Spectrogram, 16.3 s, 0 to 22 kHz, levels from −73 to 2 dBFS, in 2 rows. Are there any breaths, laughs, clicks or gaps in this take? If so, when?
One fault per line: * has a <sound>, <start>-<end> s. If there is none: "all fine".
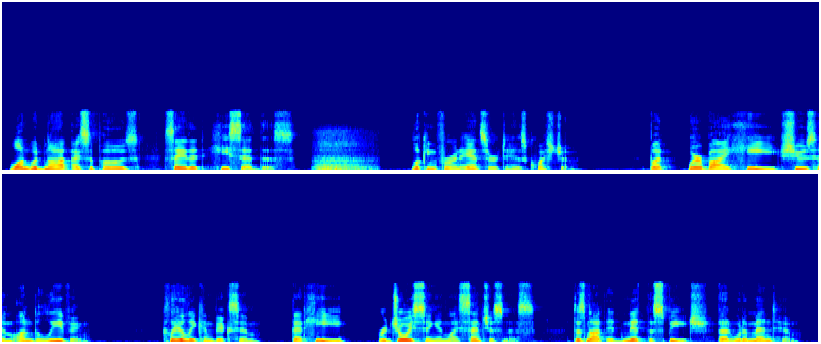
* has a breath, 3.1-3.8 s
